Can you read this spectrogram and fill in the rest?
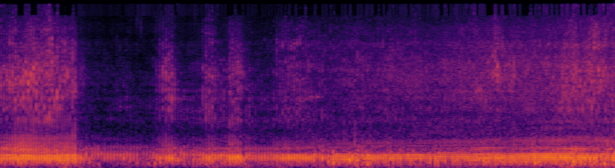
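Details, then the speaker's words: Baja Warrior minibike riding after a front fork swap: the small engine pulls from a stumble with a light, uneven metallic rattle over the exhaust beat. Owner suspects the torque converter; rattle unconfirmed. "I hear it rattling, but I think that is still from the torque converter."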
